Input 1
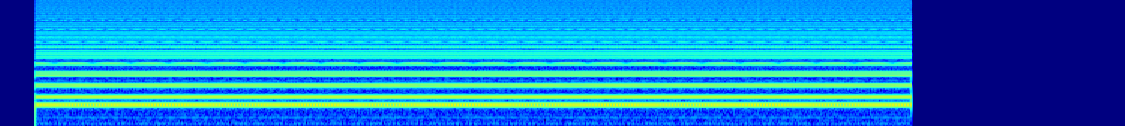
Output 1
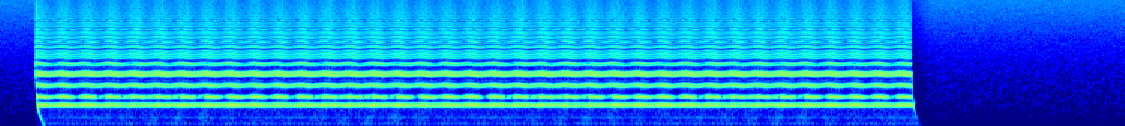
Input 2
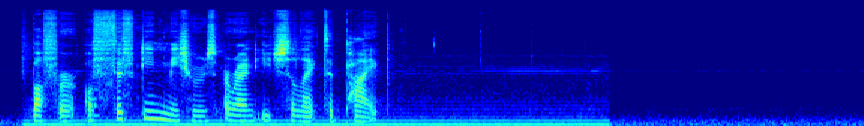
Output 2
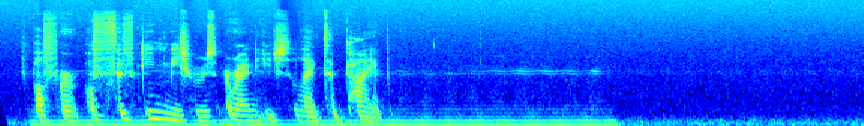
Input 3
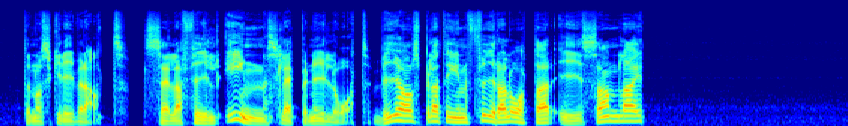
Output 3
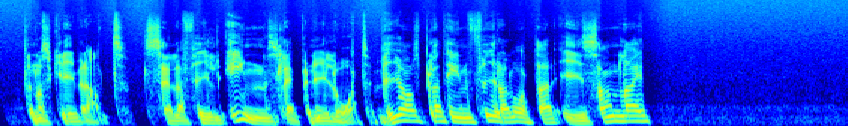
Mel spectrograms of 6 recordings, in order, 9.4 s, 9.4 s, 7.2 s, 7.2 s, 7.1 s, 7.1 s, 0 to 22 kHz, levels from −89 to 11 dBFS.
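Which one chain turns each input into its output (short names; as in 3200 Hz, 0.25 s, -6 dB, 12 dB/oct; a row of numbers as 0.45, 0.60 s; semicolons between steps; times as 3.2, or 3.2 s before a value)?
HPF 46 Hz; bell 2000 Hz +8.5 dB 0.28 oct; notch 730 Hz, Q 12; dispersion lows, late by 68 ms, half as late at 380 Hz; rotary speaker horn 5 Hz; added noise blue -58 dBFS; high shelf 6200 Hz +8.5 dB; compressor 6:1, threshold -32 dBFS; match loudness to -27 LUFS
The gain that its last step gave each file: +6.0, +13.0, +8.0 dB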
